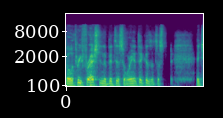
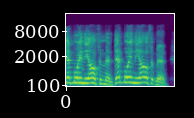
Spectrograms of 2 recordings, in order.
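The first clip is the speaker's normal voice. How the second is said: very high, rapid, shrill, wildly excited yell; 6 dB louder than usual. Retelling how she woke the speaker from a nap: imitating someone yelling excitedly. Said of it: "yelling like that".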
